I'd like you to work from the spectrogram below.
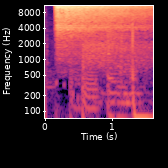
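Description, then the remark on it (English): A steady, airy hiss of steam rising from a very large bowl of warm water into which bakers put malt syrup and yeast for making bagels, continuous for the whole moment, with a low hum underneath and a couple of brief soft bumps partway through. “In just a second, you'll see and hear steam rising from it.”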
